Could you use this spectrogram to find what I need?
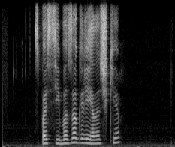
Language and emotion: Russian, positive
